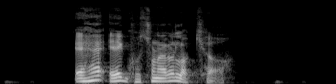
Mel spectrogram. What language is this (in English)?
Odia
